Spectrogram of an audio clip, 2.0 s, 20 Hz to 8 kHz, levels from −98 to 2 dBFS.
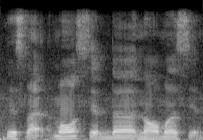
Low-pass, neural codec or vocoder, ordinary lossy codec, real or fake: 7.2 kHz; none; none; real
